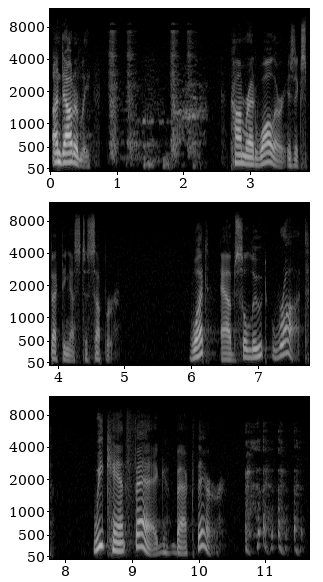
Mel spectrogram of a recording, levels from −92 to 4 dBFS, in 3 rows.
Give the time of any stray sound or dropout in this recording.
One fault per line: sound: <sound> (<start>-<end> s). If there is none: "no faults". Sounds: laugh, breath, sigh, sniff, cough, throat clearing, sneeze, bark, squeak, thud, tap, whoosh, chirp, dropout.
sound: sniff (0.9-2.4 s)
sound: laugh (10.7-11.6 s)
